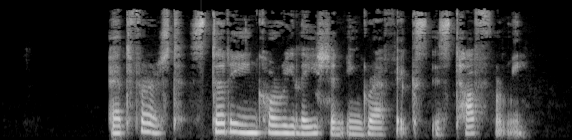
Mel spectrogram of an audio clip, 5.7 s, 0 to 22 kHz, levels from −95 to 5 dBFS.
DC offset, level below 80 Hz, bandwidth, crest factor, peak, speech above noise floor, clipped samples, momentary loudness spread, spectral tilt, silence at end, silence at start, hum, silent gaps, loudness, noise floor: under 0.1%; -66 dBFS; 17 kHz; 20 dB; 0 dBFS; 68 dB; under 0.1%; 8 LU; -3.5 dB/octave; 0.5 s; 1.1 s; none; none; -18 LUFS; -86 dBFS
